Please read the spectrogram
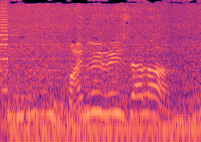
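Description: Steady low hum of a diesel train idling at a station platform. A voice speaks briefly about a second in.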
